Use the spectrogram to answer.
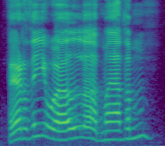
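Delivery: high, loud mock-Scottish farewell; fake Scottish accent. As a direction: lay on a silly Scottish lilt. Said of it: "stupid Scottish accent as well".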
